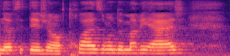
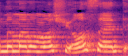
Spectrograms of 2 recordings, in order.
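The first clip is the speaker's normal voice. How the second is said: high, louder calling out mum; excited announcement; 6 semitones higher, 4 dB louder than usual. Retold or imitated. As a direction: burst out the news to mum. Calling mother with news. (annonce excitée à sa mère, voix aiguë)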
